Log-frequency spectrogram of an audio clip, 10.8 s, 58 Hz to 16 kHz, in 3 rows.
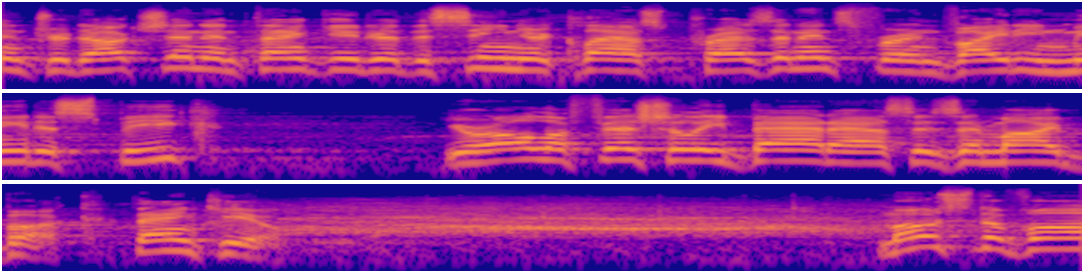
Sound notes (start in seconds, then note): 7.7 audience cheering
